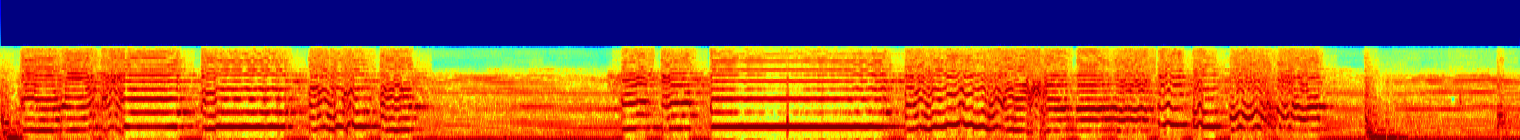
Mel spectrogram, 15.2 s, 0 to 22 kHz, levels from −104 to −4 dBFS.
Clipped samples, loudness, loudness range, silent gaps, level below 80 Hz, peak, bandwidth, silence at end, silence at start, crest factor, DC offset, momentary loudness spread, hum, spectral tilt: 20%; -3 LUFS; 4 LU; none; -18 dBFS; 0 dBFS; 5.4 kHz; 0 s; 0 s; 4 dB; under 0.1%; 9 LU; none; -5.5 dB/octave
